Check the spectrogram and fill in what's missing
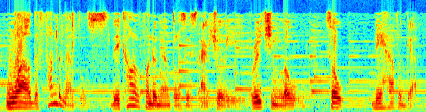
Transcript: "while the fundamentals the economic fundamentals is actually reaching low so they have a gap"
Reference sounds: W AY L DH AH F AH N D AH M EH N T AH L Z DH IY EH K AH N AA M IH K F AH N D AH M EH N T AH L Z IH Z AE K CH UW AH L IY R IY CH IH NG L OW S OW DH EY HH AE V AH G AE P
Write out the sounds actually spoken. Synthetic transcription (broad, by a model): W AY L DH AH F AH N D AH M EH N T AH L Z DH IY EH K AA IH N F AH N D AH M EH N T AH L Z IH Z AE K CH UW AH L IY R IY CH IH NG L OW S OW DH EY HH AE V AH G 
